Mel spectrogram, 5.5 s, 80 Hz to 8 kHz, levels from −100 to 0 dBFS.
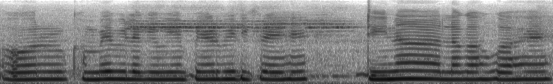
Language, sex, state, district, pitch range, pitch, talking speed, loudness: Hindi, female, Uttar Pradesh, Deoria, 255-265 Hz, 260 Hz, 160 wpm, -13 LUFS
